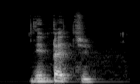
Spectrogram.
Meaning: feminine plural of débattu
- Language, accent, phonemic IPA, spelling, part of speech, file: French, Canada, /de.ba.ty/, débattues, verb, LL-Q150 (fra)-débattues.wav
